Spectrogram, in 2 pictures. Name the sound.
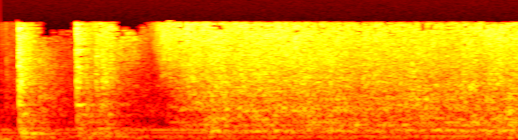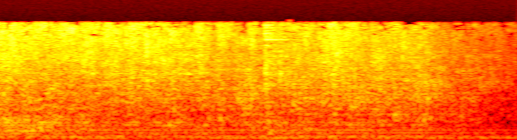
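running water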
